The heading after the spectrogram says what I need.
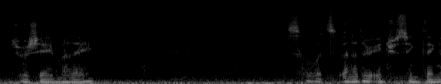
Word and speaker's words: Georges Méliès: Yeah, so another neat thing is that the director, well, let's say his name, well, it's French, so it's Georges Méliès. Georges Méliès.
